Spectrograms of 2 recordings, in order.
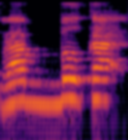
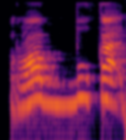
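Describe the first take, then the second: First: The r is thin with a plain vowel. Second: The r is thick with rounded open mouth. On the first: The speaker calls it wrong. "jangan rabbuka" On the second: The speaker calls it right. "tapi tebal"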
